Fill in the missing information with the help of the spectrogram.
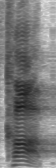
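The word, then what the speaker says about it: Kape: Is this Cape or Cop? It's Cop, like Cop. The police. Yeah, that's how he pronounces it, Cop.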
